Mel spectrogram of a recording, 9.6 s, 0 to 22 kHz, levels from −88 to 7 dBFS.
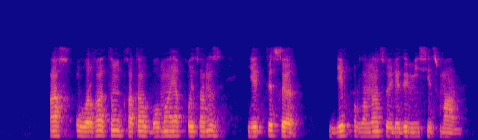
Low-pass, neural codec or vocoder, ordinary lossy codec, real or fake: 5.4 kHz; codec, 44.1 kHz, 7.8 kbps, DAC; none; fake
